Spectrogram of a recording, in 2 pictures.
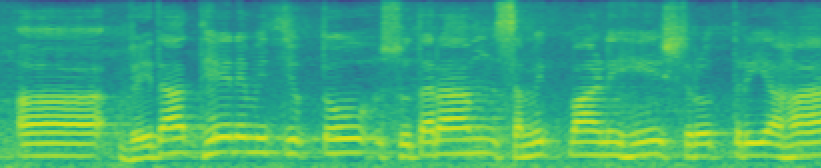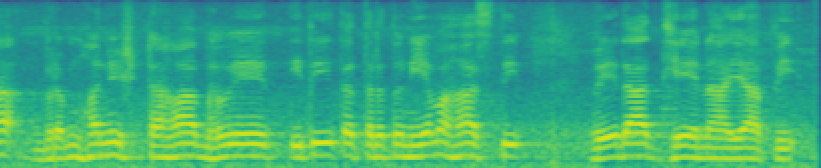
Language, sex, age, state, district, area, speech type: Sanskrit, male, 18-30, Andhra Pradesh, Palnadu, rural, spontaneous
